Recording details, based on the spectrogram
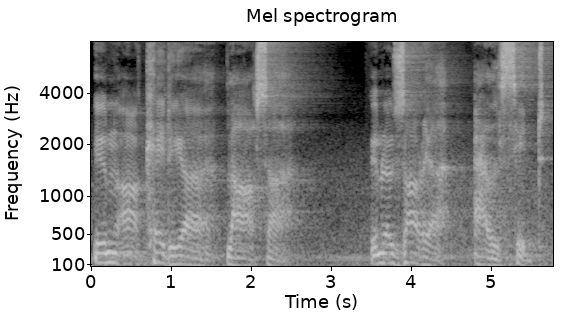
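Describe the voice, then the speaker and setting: An actor playing a serene, ancient holy seer in a video game, speaking in a solemn, measured, cryptic way. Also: male voice, on the low side, background noise. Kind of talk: scripted game cutscene acting. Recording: echoing hall with music.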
